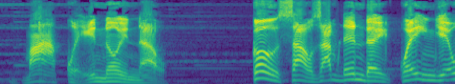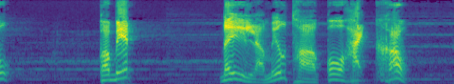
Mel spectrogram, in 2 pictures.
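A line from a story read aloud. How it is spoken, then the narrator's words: Loud imperious shout. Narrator (Vietnamese): lão thống bắt đầu dương oai mà quát to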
